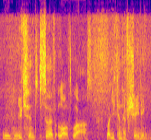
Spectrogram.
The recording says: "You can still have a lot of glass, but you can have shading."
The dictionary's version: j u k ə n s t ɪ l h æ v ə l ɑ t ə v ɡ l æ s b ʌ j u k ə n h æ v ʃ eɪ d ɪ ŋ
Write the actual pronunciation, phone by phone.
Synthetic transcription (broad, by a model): j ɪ k ə n s t ɪ l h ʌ v ə l ɑ t ə v ɡ l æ s b ʌ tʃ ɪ k ə n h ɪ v ʃ eɪ d ɪ ŋ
